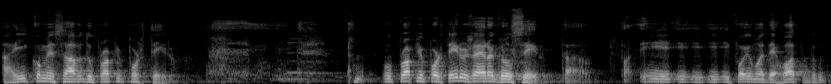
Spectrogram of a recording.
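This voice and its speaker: At normal speed and with frequent pauses, an older man from Brazil teaches in a medium-pitched, darkish voice marked by a Brazilian Portuguese accent. As a Bible teacher, he gives a rambling, chatty talk filled with stories from his own life.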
